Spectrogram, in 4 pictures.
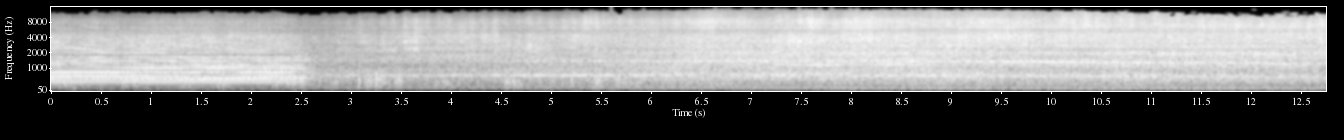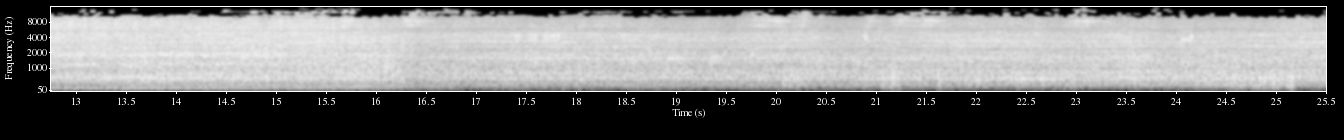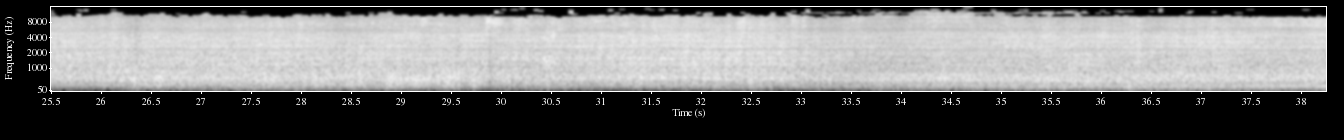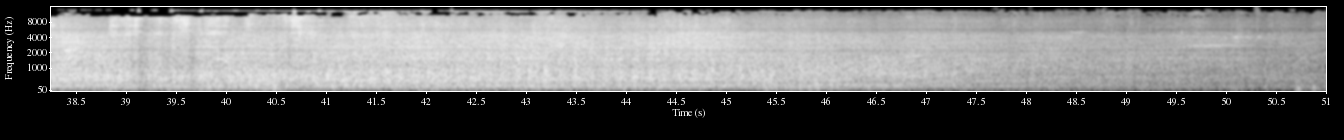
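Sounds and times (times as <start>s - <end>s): train wheels clattering on rails: 0.0s - 51.0s
wheel squeal: 38.0s - 41.8s, 48.3s - 48.9s, 49.6s - 50.5s.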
